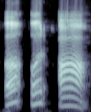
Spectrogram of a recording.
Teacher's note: ये अ और आ ही दो स्वर हैं जो कंठ से उच्चारित होते हैं।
